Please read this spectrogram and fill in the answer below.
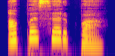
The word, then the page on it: ಅಪಸರ್ಪ: apasarpa; kannada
